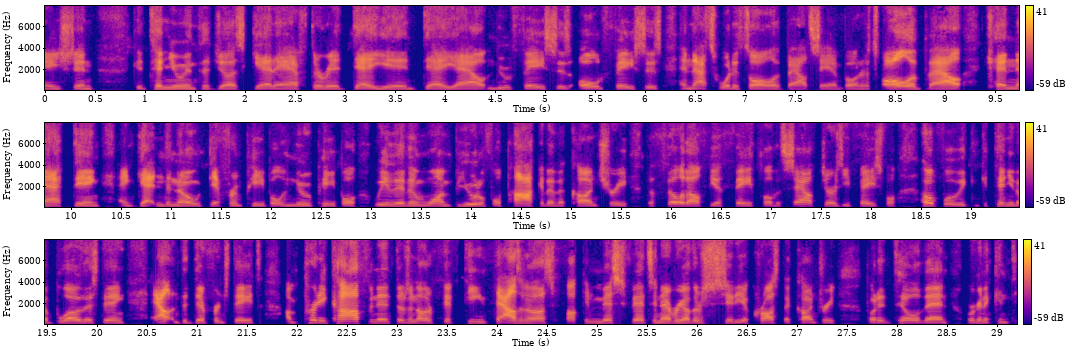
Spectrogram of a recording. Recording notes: Coming to you live from outside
